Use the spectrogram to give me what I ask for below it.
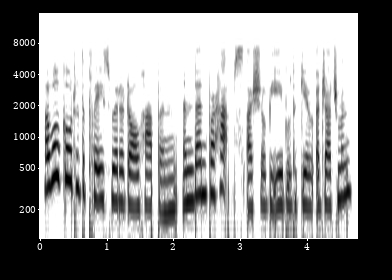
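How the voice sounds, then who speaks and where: A fretful, dithering storybook jackal acted out by a woman, high in pitch and slyly playing the humble fool. The sound is dry and slightly dull. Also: animated, fairly quick, gravelly, no room sound. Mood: puzzled. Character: sly male jackal feigning muddled, dim-witted confusion.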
